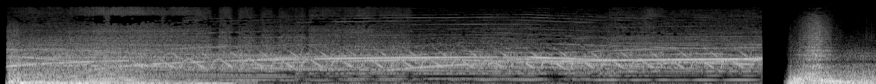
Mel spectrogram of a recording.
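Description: Edited-in intro soundtrack: a siren-like warble of fast up-and-down pitch sweeps over a long, slowly rising tone and steady low hum, with a heavy low rumble for the first couple of seconds. It cuts off suddenly just before the end.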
